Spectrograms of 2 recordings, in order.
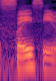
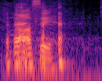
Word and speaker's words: Sacy: Saucy as well because it's Saucy, not Sacy, right? Yeah, So Sassy. he started saying Saucy. But other than that, not a lot of defense at the Saucy? main door. Saucy.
